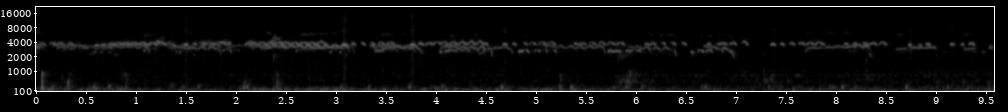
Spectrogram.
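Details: Common kestrels at mealtime on the nest balcony in Théding, France, 20 June 2022, filmed by nest webcam; continuous high, wavering, trilled calls rise and fall in pitch almost without pause for ten seconds, with faint rustling and tapping beneath.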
